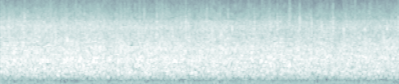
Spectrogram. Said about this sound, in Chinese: 诸位护法居士要为今天的法师鼓掌一下啊！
